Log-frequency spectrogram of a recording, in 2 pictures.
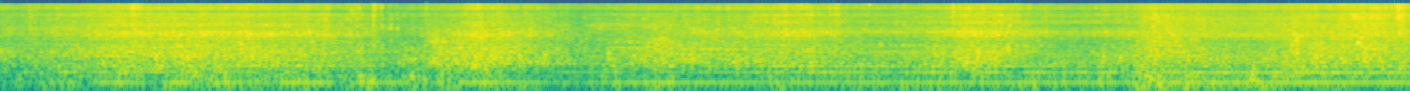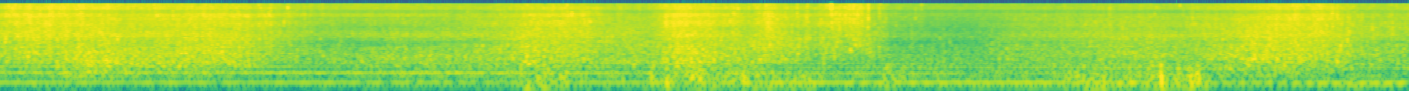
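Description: Small sea waves washing in and out over a pebble beach, the surf swelling and fading every few seconds, with a faint steady low hum underneath.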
